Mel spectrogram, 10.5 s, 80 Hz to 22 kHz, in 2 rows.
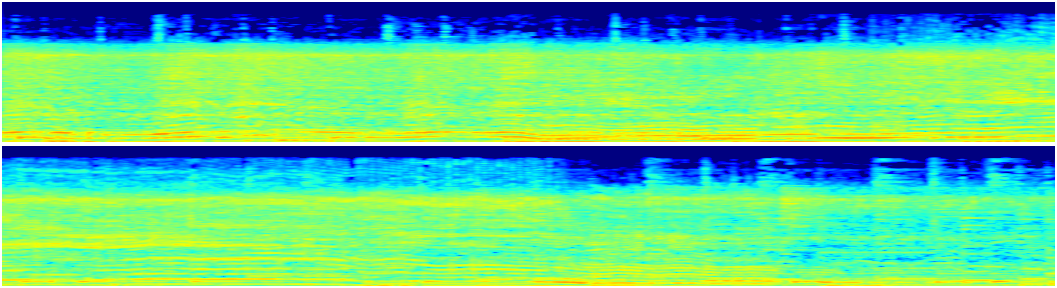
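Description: Off-road 4x4's engine revving up and down again and again as the vehicle works through mud.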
